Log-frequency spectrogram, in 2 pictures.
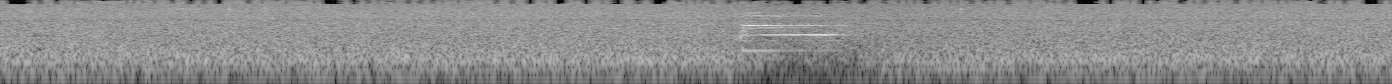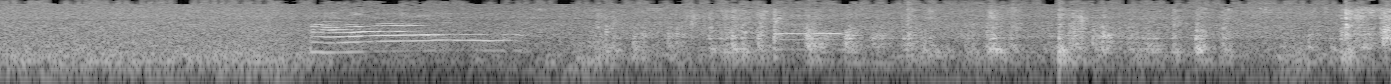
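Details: Cat in a cat cafe giving two clear harmonic meows, a short one near four seconds and a longer falling one near nine seconds, over steady broadband background hiss, followed by scattered clicks and rustling.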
